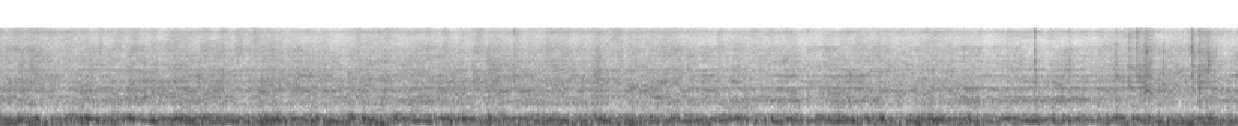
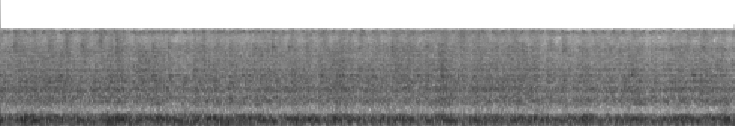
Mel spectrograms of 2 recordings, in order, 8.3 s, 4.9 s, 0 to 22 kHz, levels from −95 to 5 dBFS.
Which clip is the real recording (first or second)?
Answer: second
